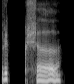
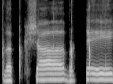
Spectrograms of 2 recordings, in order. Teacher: If my lips are big, then the V is harder to make it become B more often. So Bengalis with big lips, they tend to pronounce the V like a B.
